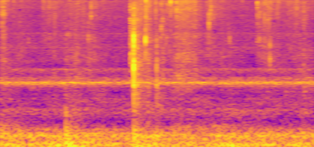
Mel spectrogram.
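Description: Faint, soft squishing of a stone pestle (ulekan) pressing fried tempeh and wet sambal in a clay cobek, with a couple of light knocks.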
